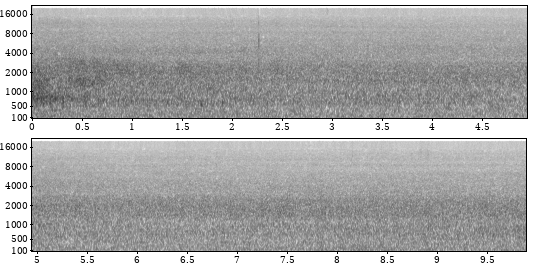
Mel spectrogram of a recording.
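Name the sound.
ocean waves breaking at Rincon beach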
